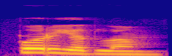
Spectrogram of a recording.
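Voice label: "пӧрйӧдлӧм", Komi, female; kpv audio dict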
